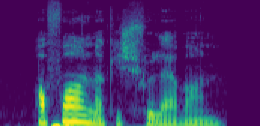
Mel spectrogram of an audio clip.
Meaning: walls have ears
- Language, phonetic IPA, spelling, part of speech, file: Hungarian, [ɒ ˈfɒlnɒkiʃ ˈfylɛvɒn], a falnak is füle van, proverb, Hu-a falnak is füle van.ogg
